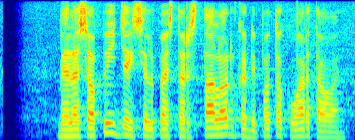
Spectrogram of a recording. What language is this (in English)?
Sundanese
